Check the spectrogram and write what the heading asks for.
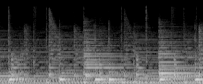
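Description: Instrumental background music with a steady beat and sustained pitched notes.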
